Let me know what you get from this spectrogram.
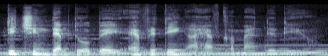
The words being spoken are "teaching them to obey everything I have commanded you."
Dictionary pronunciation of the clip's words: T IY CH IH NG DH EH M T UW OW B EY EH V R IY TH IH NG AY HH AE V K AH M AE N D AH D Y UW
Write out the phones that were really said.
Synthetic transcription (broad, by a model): T IY CH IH NG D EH M T UW OW B EY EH V R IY T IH NG AY HH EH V K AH M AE N D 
